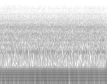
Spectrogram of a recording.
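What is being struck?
Nothing is struck.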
